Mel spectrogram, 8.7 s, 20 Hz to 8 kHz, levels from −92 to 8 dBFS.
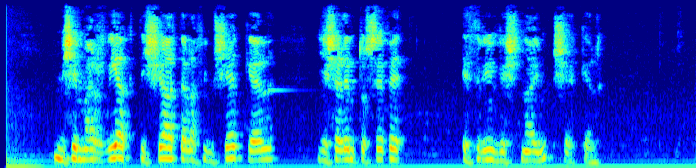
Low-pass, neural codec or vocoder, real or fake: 7.2 kHz; none; real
